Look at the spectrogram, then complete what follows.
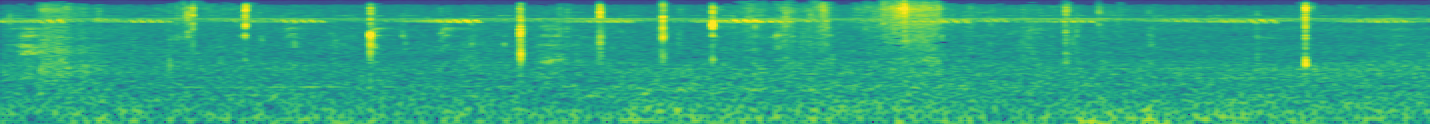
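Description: Faint outdoor ambience: a high insect trill that comes and goes, with a scattering of small sharp clicks.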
